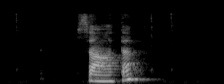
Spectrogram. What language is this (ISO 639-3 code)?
ltg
